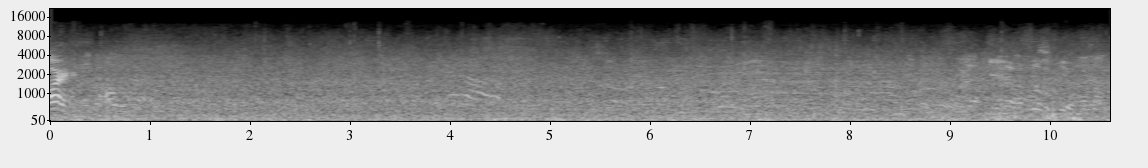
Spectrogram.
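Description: Steady outdoor street noise with indistinct voices of people talking at a distance, no single voice close or clear.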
